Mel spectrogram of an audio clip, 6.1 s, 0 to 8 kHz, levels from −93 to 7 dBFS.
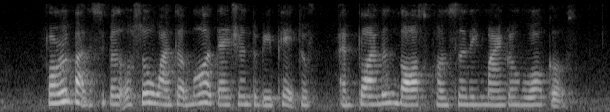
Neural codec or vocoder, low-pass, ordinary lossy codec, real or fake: vocoder, 22.05 kHz, 80 mel bands, Vocos; 7.2 kHz; Opus, 16 kbps; fake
